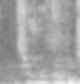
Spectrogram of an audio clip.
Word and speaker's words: Zerubbabel: Before, I don't know how to pronounce this, Zerubbabel? – Zerubbabel. – Zerubbabel.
